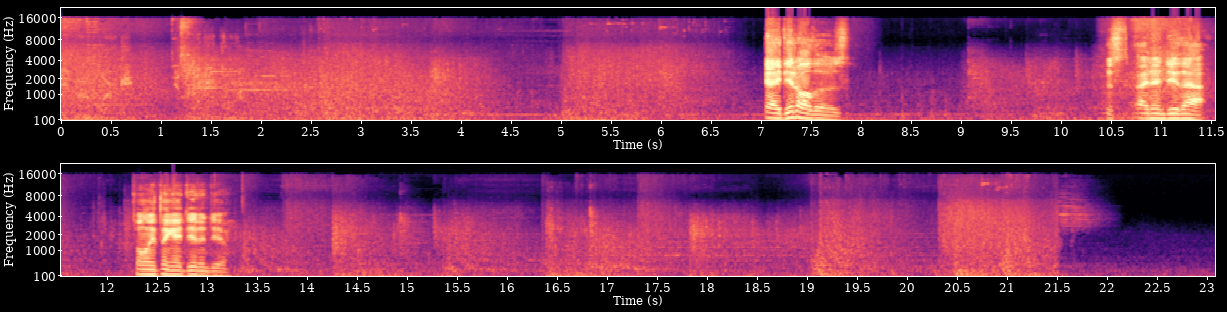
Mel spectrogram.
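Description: Thrusters of a game's robot rumble and roar.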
